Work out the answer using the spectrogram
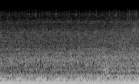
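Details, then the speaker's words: Mazda with header wraps idling after two-cylinder misfire cleared on its own (SRS light still on): low, smooth, even idle with no stumble; normal idle. "good nice and quiet see how it does under Boos"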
